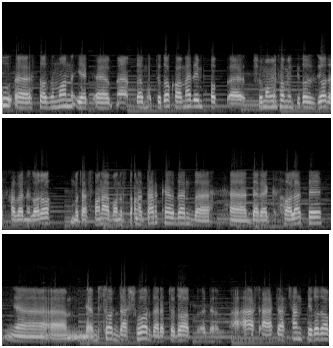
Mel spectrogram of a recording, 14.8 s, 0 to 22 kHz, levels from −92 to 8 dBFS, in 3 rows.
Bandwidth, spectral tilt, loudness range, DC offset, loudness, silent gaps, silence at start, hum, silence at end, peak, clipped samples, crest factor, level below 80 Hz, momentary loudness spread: 4.6 kHz; -8.5 dB/octave; 1 LU; under 0.1%; -26 LUFS; none; 0 s; none; 0 s; -12 dBFS; under 0.1%; 14 dB; -62 dBFS; 5 LU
